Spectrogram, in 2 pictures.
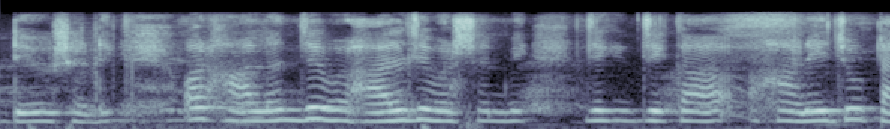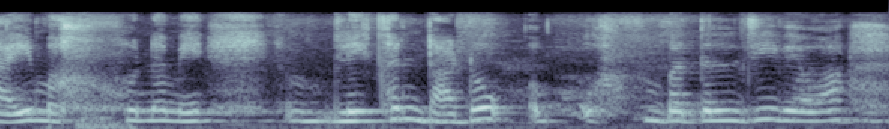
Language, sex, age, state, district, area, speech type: Sindhi, female, 18-30, Delhi, South Delhi, urban, spontaneous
